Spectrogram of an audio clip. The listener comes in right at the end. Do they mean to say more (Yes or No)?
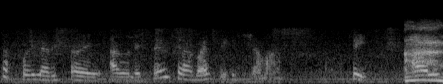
No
